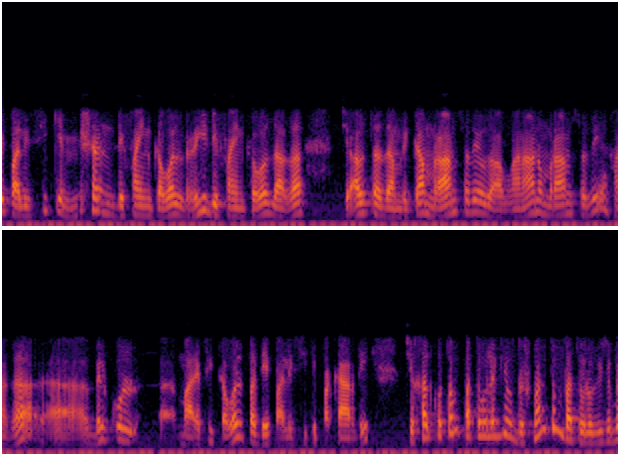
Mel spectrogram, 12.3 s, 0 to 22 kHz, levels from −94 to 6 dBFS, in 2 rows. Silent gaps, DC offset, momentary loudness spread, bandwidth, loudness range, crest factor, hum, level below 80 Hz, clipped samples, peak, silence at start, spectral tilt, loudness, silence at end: none; under 0.1%; 9 LU; 3.8 kHz; 3 LU; 22 dB; none; -68 dBFS; under 0.1%; -10 dBFS; 0 s; -9 dB/octave; -32 LUFS; 0 s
